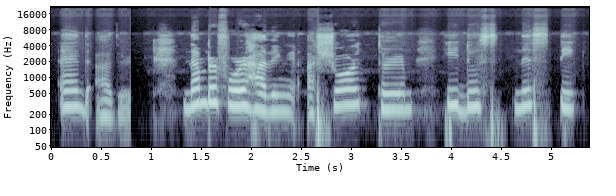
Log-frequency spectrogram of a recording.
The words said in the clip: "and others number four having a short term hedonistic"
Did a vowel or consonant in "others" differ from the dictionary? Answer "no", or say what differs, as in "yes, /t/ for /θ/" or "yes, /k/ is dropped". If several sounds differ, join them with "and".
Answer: yes, /z/ is dropped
